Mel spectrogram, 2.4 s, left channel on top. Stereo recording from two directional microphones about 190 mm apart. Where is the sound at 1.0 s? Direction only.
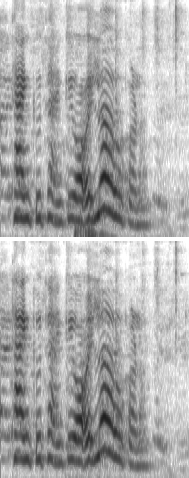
25° left (ahead or behind).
